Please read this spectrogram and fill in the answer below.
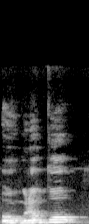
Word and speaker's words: grupo: Ellas lideran grupu G interes eh tenemos la o que está solita ahí, se va a pronunciar como una u.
